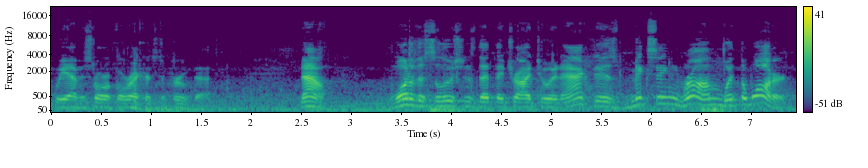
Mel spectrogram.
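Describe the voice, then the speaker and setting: With a fairly high, sharp voice at a moderate pace, a ghost tour guide animatedly tells stories to his group outdoors in a fort courtyard. His humour is irreverent and his emphasis theatrical, captured by a distant mic over noisy outdoor surroundings.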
